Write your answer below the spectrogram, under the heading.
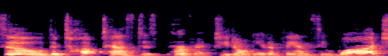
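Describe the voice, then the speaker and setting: A woman talks with a fairly high pitch and an animated tone. Her intonation is lively. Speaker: community health board president and PhD student. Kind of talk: interactive lecture. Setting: video call.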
